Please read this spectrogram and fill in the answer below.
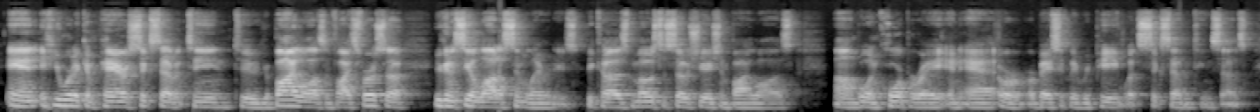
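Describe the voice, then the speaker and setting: A man's voice: mid-range voice, fairly even intonation, fairly quick, echoey room. A middle-aged man, an attorney, answering a board's questions on a video call through a headset, thorough and a bit long-winded, with many fillers.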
